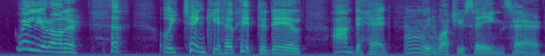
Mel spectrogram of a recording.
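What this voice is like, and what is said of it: Poor imitation Irish accent. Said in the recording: “you specialise in the Irish national accent, or your rather poor approximation of it ... the accent you're attempting”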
